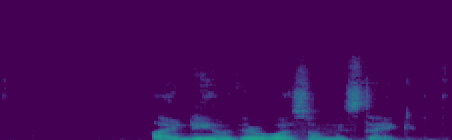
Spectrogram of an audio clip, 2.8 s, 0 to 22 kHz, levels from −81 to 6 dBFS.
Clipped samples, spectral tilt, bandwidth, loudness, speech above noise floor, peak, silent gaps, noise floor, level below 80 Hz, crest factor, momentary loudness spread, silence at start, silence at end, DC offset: under 0.1%; -6 dB/octave; 13.5 kHz; -39 LUFS; 47 dB; -22 dBFS; none; -85 dBFS; -78 dBFS; 18 dB; 12 LU; 0.95 s; 0.25 s; under 0.1%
